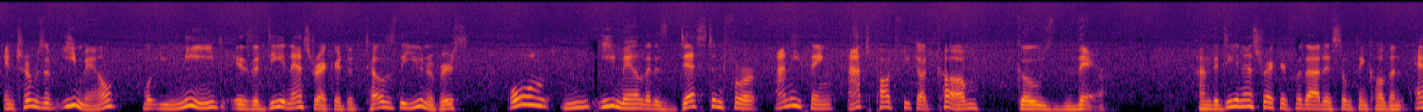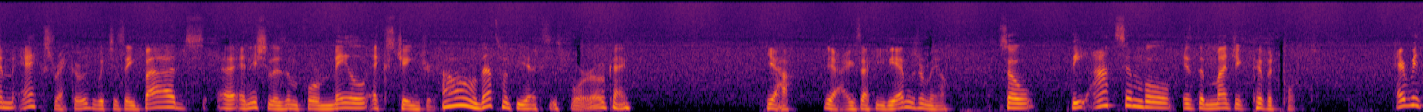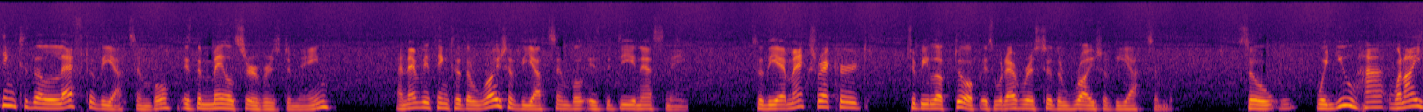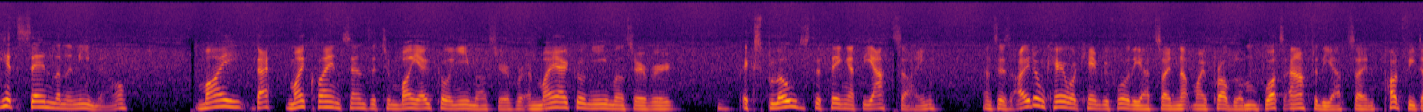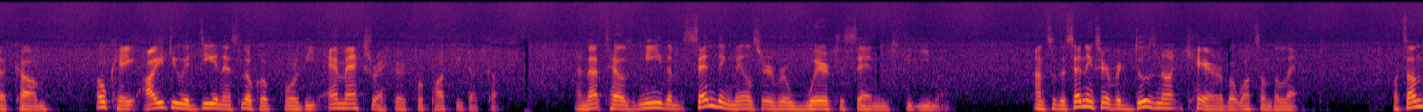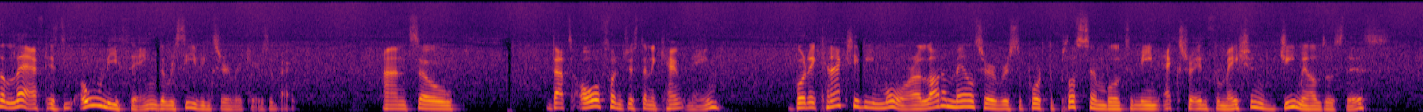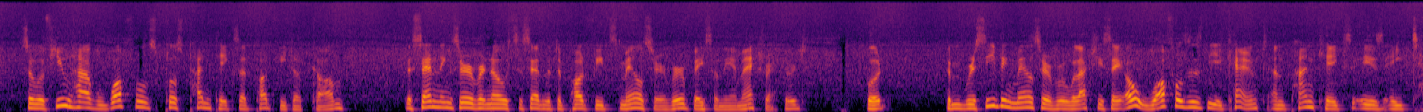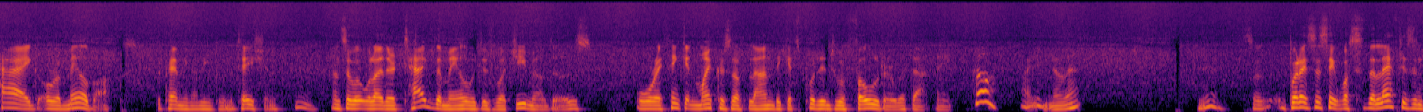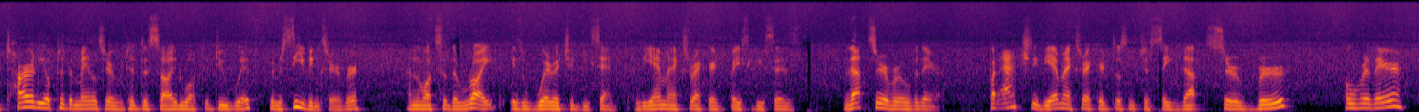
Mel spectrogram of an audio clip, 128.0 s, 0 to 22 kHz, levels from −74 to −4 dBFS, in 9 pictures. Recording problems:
hiss; loud; throughout; 8 dB below the speech

